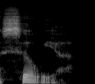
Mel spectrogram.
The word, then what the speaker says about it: Silvia: Spelt Aurea Silvia, but again, Latin, pronounced V's as W's, so Aurea Silvia.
